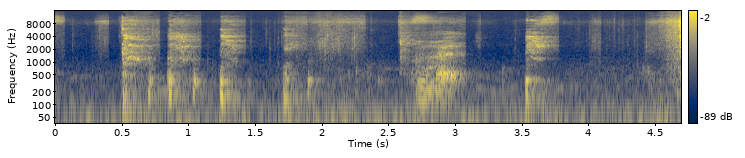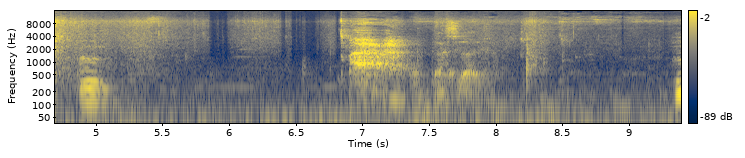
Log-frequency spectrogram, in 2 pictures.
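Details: Adult man eating a bitter gourd (paria) dinner with yellow rice, saying it made him nauseous while coughing: several short coughs and throat clearing mixed with chewing and mumbling; cough.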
